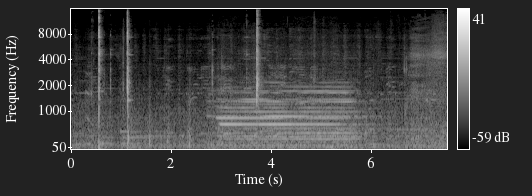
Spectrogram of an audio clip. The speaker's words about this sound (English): Oh, there's a train. There's a train over to my west.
